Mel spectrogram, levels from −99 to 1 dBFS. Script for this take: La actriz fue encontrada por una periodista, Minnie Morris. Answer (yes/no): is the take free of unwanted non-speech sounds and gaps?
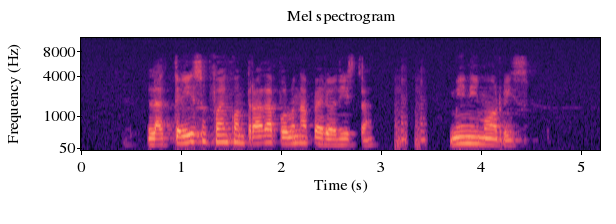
no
